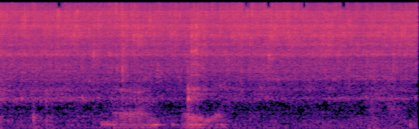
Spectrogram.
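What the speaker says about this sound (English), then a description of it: "we are going to go ahead and drop these short ribs in and get these browning up" Short ribs browning in a smoking-hot pan give off a steady, faint, hissing sizzle, with a couple of slightly louder spits and pops partway through.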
